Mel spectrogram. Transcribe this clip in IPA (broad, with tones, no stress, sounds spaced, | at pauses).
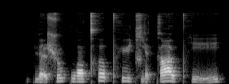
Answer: p ɥ ɛ̰˨˩ ʂ u˥˩ p w ɔ˧˥ kʰ ɤ˥˧ pʰ y˥˩ t͡ɕ j ɛ˩ k ɑ˥˩ ʊ̯ pʰ ḭ˨˩˦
